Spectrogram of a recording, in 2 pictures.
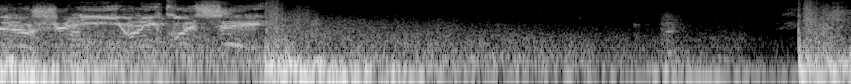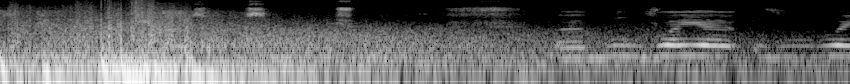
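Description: Tank cannon shots in the online game World of Tanks: two heavy booming blasts a few seconds apart, each with a long rumbling decay, followed by softer mechanical clanks and a brief voice-like sound.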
